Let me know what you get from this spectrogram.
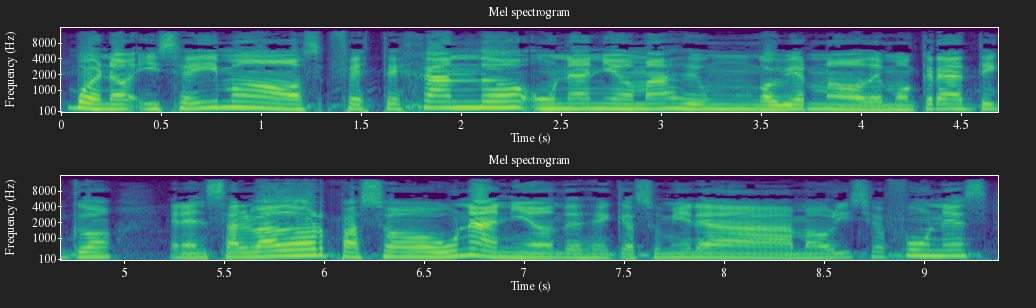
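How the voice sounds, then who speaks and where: Smooth-voiced woman co-hosting radio. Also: medium pitch, a little slow, hardly any pauses, no room sound, faint music behind. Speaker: radio co-host. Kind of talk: radio talk show banter. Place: radio studio.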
